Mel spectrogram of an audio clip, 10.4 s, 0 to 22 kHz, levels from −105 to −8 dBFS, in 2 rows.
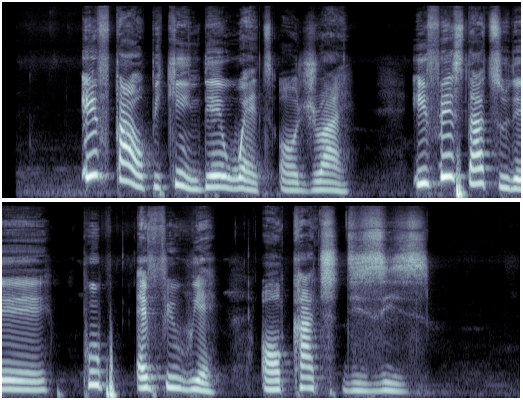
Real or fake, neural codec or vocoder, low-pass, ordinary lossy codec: real; none; none; none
